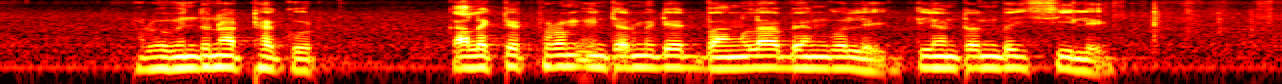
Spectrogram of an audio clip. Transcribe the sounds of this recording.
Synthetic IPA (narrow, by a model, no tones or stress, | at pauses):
ɾobind̪ʱonaʈ̚ʈʰakuɾ | kalek̚ʈeʈfɔɾomʔḭɳʈaɾmiɖeʈ̚baŋlabɛŋɡolḛkliɳʈonbejsilḛ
